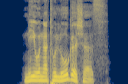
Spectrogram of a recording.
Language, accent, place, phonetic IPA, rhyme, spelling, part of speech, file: German, Germany, Berlin, [ˌneonatoˈloːɡɪʃəs], -oːɡɪʃəs, neonatologisches, adjective, De-neonatologisches.ogg
- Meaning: strong/mixed nominative/accusative neuter singular of neonatologisch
